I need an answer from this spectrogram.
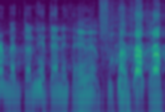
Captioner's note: laughs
